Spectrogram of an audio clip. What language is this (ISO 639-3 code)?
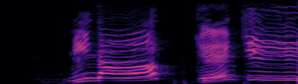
jpn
